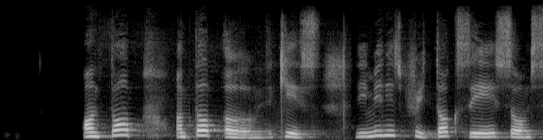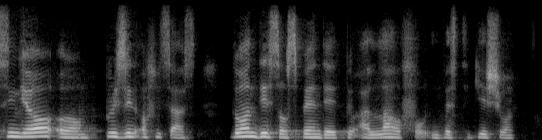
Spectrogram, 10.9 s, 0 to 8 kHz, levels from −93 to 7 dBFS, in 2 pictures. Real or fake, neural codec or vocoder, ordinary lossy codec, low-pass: fake; codec, 16 kHz, 0.8 kbps, ZipCodec; none; none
